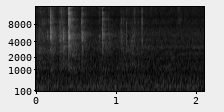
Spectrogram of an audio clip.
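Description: Faint, scattered metallic clicks of a quaker parrot (monk parakeet) beaking and shaking the metal front door of its cage.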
